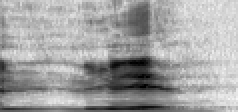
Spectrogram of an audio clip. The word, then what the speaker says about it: Louvre: This is the Louvre, okay, that's how you say it.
